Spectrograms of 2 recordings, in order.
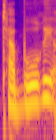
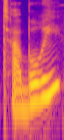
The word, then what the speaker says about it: Tabori: In der Vorbereitung auf das Hörspiel habe ich so gemerkt, huch, wird vielleicht wirklich gar nicht Tabori ausgesprochen, sondern Tabori. Wahrscheinlich finno-ugrisch, Betonung erste Silbe.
